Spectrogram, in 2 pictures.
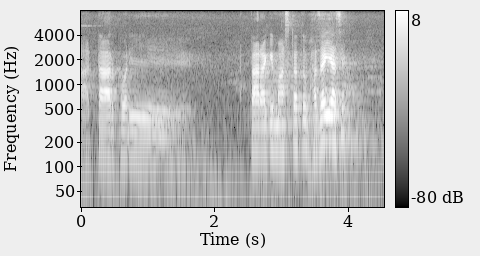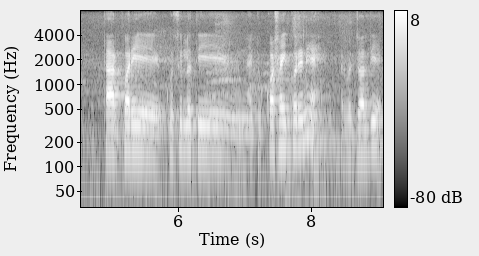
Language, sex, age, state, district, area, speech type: Bengali, male, 60+, West Bengal, South 24 Parganas, rural, spontaneous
